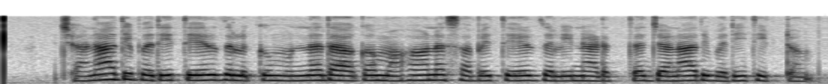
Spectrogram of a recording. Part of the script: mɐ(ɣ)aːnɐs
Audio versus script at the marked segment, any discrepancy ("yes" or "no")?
no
